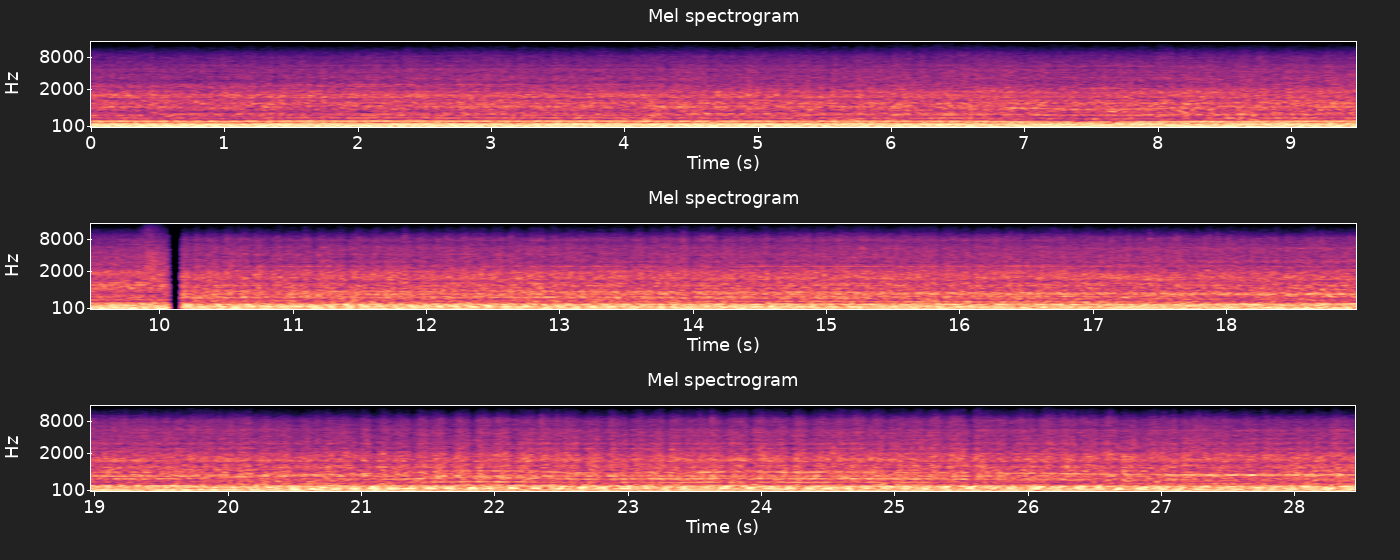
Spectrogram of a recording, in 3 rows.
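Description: Off-road 4x4's engine running steadily while the vehicle sits bogged in deep mud. The sound cuts out for an instant about ten seconds in, after which the engine note is rougher and wavers.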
